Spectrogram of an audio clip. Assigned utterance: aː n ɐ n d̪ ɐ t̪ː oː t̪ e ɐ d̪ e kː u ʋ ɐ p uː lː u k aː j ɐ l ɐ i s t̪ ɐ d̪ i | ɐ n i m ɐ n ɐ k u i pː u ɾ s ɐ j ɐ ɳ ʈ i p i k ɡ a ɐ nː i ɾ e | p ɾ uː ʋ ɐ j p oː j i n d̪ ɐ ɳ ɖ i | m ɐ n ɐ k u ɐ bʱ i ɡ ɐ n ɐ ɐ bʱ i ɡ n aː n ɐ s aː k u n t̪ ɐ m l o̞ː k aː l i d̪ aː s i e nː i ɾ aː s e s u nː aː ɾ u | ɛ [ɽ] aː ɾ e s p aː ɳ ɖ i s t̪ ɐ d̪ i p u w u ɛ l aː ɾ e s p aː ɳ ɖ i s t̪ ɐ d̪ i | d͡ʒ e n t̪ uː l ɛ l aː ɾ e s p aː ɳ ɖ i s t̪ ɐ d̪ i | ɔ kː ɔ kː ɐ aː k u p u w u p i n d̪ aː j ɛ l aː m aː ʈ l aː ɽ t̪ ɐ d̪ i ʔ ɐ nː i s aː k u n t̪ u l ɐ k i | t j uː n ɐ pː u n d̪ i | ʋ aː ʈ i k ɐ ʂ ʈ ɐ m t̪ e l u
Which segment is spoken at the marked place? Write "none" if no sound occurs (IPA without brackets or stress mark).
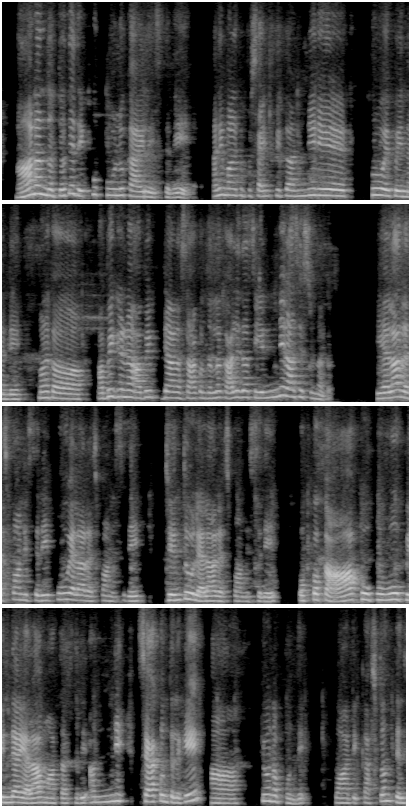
l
